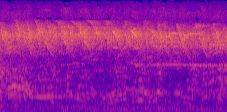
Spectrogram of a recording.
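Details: Canary song used as a provoking call to test fighting canaries: a dense, unbroken stream of high rolling trills and quick sweeping whistles, layered as if several birds sing at once.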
